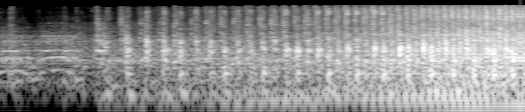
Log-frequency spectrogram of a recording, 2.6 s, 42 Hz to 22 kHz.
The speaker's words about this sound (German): Ihr seid unterwegs mit maximal 17 km/h. Das ist unser schnellster Traktor.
